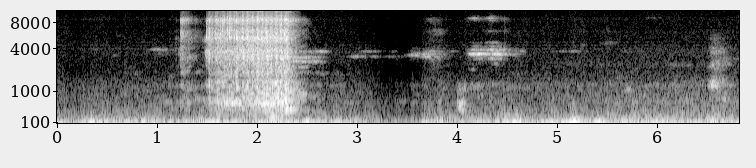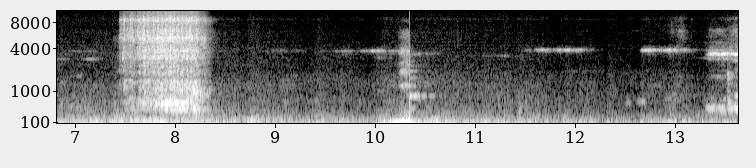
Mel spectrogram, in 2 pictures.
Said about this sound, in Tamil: 2 அரைக்கட்டை ஒன்றா வச்சுட்டு 1/2 இன்ச்சுக்கு தையல் போட்டு வரணும்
